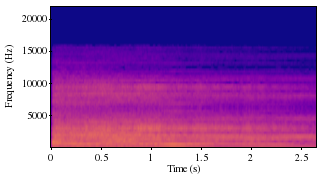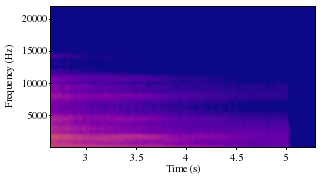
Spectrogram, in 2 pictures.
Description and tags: DrumPack002 Overblown Glitched Splash (0.50 Velocity)
How were these noises made?
FL Studio 21
Track BPM: 160
Instruments: FPC
Drumset / Preset: Jayce Lewis Direct
Effects Channel:
• Effect 1: Gorgon
◦ Preset: Alumnium Octopus (Unchanged)
◦ Mix Level: 100%
• Effect 2: Kombinat_Dva
◦ Preset: Rage on the Kick (Unchanged)
◦ Mix Level: 43%
• Effect 3: Kombinat_Dva
◦ Preset: Loop Warmer (Unchanged)
◦ Mix Level: 85%
Master Channel:
• Effect 1: Maximus
◦ Preset: NY Compression (Unchanged)
◦ Mix Level: 100%
• Effect 2: Fruity Limiter
◦ Preset: Default (Unchanged)
◦ Mix Level: 100%
What is this?
A single 8th note hit of various drums and cymbals. I added a slew of effects to give a particular ringing tone that accompanies that blown-out speaker sound aesthetic that each sound has.
Additionally, I have recorded the notes at various velocities as well. These are indicated on the track name.
As always, I hope you enjoy this and I’d love to see anything that you may make with it.
Thank you,
Hew
Distorted, Distorted-Drum-Hit, Distorted-Drums, Distorted-One-Shot, Distorted-Single-Hit, Distorted-Splash-Cymbal, Distorted-Splash-Cymbal-One-Shot, Distorted-Splash-Cymbal-Single-Hit, One-Shot, Overblown-Splash-Cymbal, Single-Hit, Splash, Splash-Cymbal, Splash-Cymbal-One-Shot, Splash-Cymbal-Single-Hit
